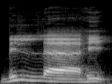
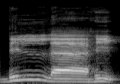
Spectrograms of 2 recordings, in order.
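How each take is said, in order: Both takes have the same delivery.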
